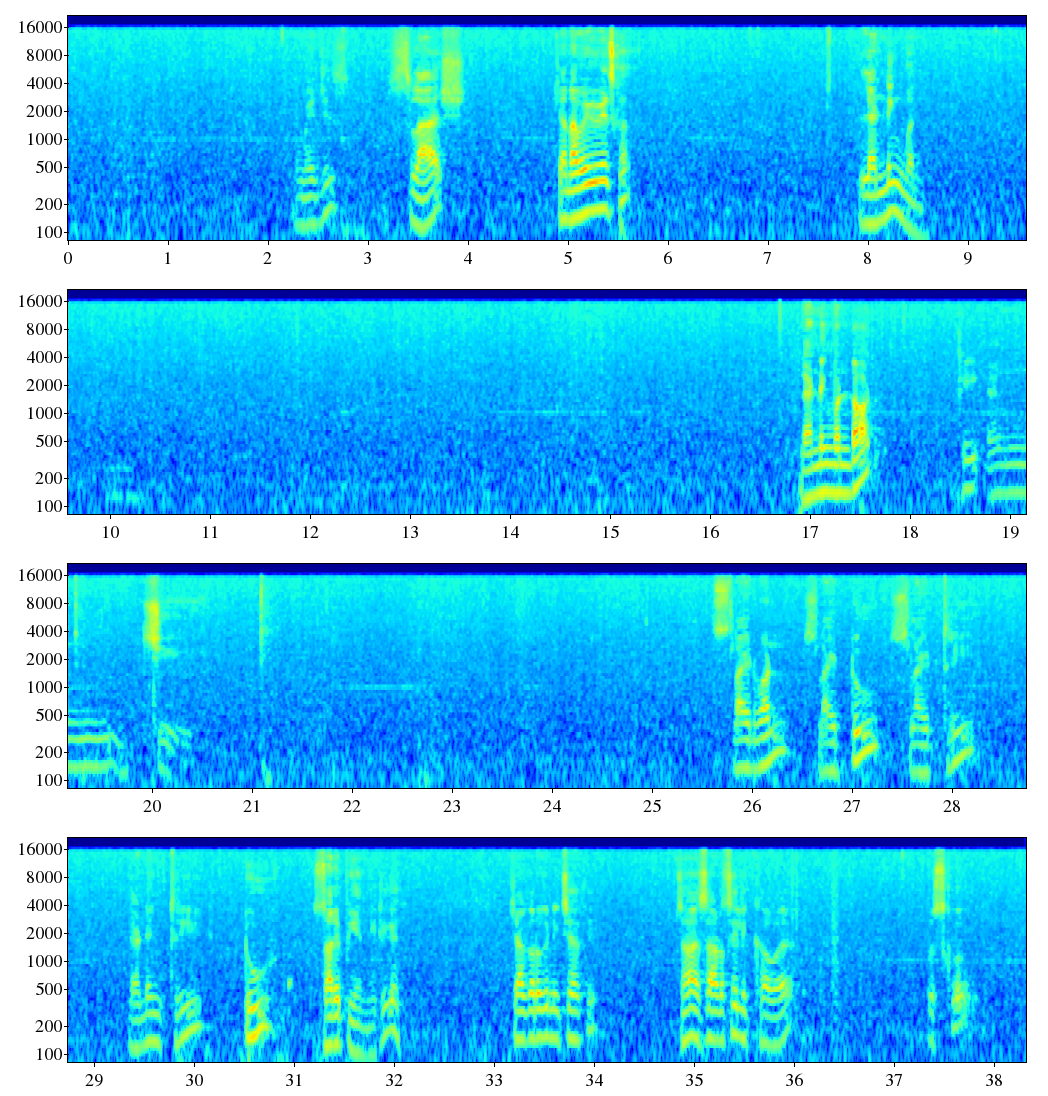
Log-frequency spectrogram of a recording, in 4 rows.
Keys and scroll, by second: 4.3 ctrl+space, 11.8 ctrl+space, 22.2 ctrl+c.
